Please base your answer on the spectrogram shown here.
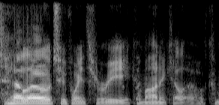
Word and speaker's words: Hailuo: I thought you were actually still trying to pronounce Hailuo. It's hello 2.3.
